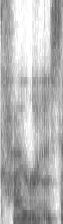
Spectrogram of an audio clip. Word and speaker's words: kairos: an excellent observation and yes you're right it is pronounced kairos i realize with everything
